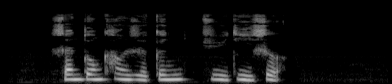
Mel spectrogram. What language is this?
Chinese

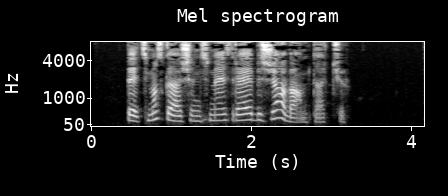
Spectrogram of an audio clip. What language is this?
Latvian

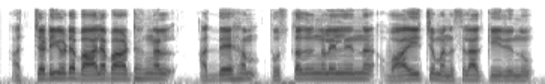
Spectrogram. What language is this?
Malayalam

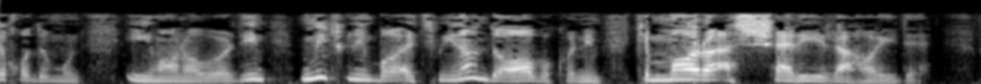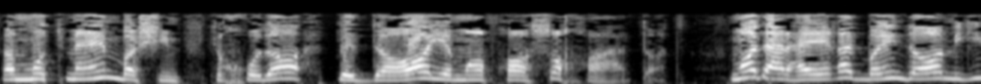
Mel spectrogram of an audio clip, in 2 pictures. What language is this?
Persian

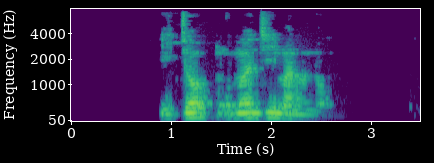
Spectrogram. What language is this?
Tuki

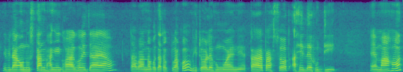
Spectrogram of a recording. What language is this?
Assamese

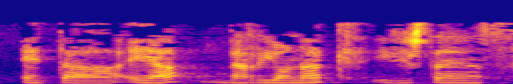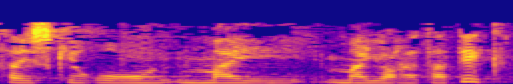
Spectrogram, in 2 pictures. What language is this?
Basque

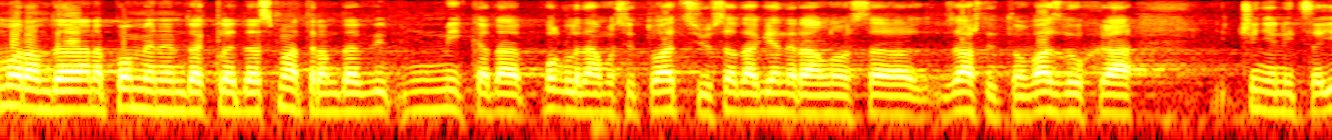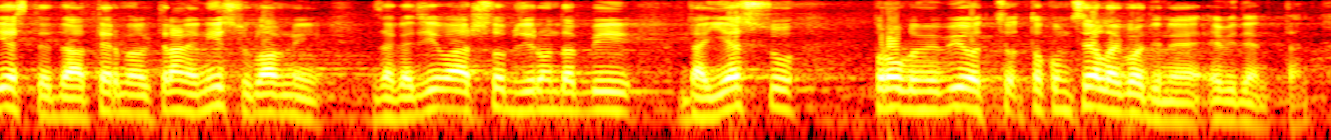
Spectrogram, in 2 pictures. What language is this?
Serbian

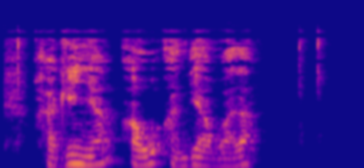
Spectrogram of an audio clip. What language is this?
Basque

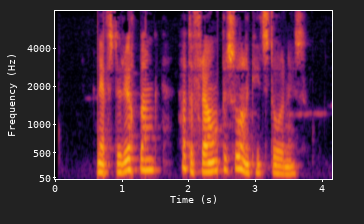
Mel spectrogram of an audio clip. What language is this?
Western Frisian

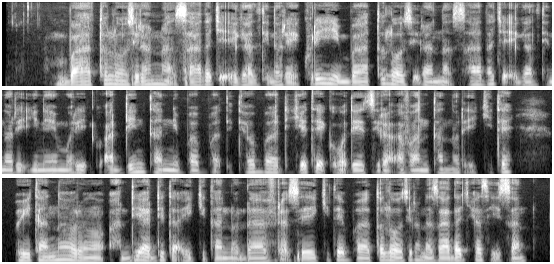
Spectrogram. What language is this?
Sidamo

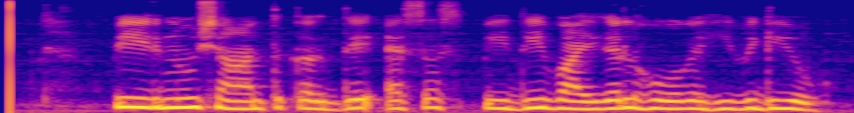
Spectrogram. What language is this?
Punjabi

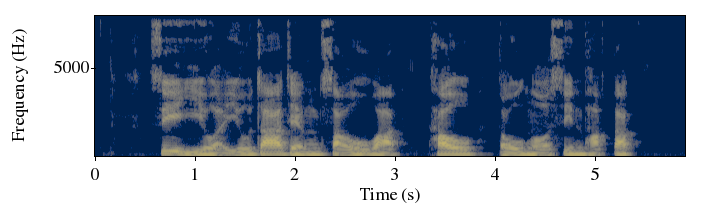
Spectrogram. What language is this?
Cantonese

